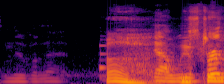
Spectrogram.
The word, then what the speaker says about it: Nouvelet: Oh, Monsieur Nervillet. What an honor it is to have you here to see my show. That's an odd way to pronounce it. It's Nouvelet.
